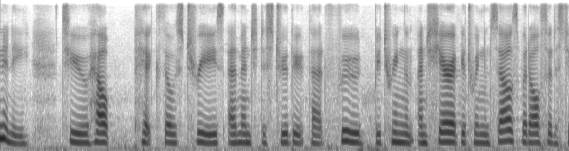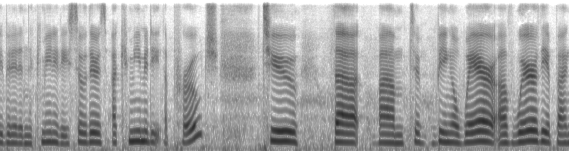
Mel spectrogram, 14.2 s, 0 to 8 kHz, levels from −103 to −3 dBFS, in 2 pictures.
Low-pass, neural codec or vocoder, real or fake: 7.2 kHz; codec, 24 kHz, 0.9 kbps, WavTokenizer, small release; fake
